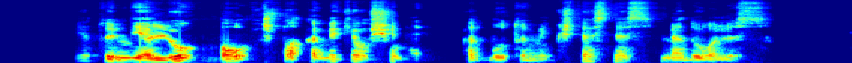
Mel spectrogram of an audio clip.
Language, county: Lithuanian, Marijampolė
